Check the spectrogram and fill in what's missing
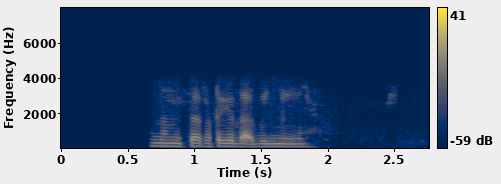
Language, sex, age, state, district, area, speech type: Santali, female, 30-45, Jharkhand, East Singhbhum, rural, conversation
